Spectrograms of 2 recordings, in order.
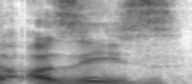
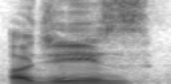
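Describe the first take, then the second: First: अजीज said "azeez", both sounds z; correct pronunciation. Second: अजीज said "ajeez", j then a final z; variant pronunciation. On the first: Trainer shows students the third way, azeez. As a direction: say अजीज with a soft buzzing z twice. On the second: Trainer shows students a second way, ajeez. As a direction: say अजीज with j in the middle, z at the end. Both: Shown as a demonstration. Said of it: "ये दो तीन तरह से ही बोला जा सकता है".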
